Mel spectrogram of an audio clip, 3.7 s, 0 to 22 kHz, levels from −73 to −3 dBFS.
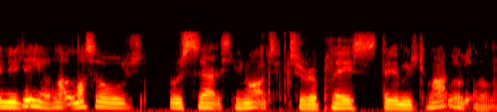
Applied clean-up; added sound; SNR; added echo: neural diffusion model UNIVERSE++.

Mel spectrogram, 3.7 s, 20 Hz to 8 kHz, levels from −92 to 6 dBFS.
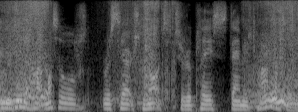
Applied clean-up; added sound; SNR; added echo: none; Zipper (clothing); 2 dB; none.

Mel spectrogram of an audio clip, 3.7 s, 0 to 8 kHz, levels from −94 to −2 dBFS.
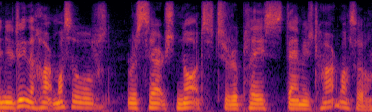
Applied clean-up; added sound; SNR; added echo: none; none; none; none.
